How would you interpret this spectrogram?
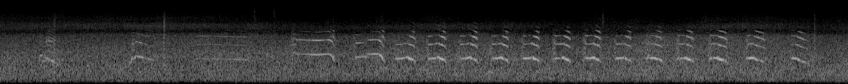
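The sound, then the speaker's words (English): Seagulls call by the sea in a fast, repeated series of sharp, nasal cries over a steady wash of surf, the calls growing louder and more regular as someone walks toward the sea and the port. “You can always hear the seagulls though, can't you?”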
